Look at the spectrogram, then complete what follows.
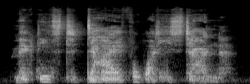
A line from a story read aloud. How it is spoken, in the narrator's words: growled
